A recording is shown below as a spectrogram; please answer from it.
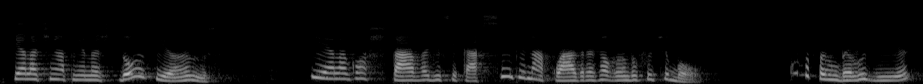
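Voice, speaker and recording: An older woman, a retired teacher slowly and reflectively recounting memories in a documentary interview, pausing often. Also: a little high, darkish tone. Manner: slow, reflective, pauses often on "é".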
